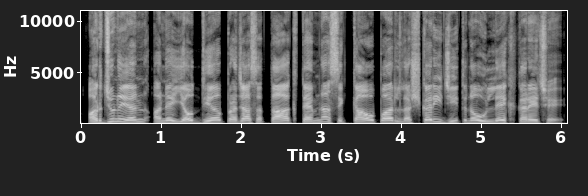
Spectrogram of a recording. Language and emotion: Gujarati, neutral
